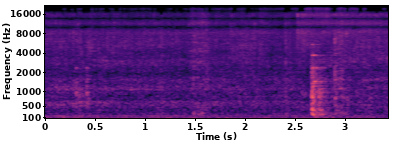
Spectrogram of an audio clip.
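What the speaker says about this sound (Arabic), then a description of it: "هبتدي انزل الهون بالسجق" Sausage being added to onions and peppers that are already frying in a pan, giving a steady close sizzle with a brief louder clatter near the end.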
